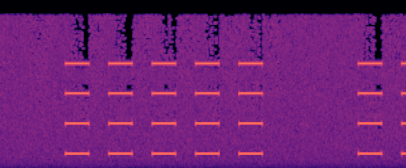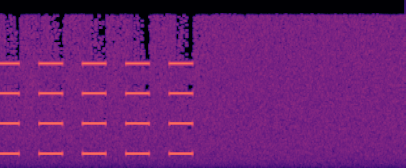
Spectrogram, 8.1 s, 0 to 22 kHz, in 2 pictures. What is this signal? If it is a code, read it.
Beep code, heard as beeps from a small speaker, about 1950 Hz. 5-6.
